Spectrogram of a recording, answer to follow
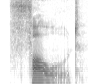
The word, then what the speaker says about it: fold: We do not say fold. We say fold. It becomes an old. Old like a w fold. Fold. It's a little bit lazy, but that is the common way that you pronounce a word like this. Fold. mold, cold. It's got that O sound.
